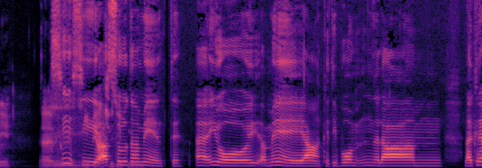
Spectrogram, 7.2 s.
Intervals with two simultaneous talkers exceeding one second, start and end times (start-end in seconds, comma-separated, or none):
0.7-2.1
